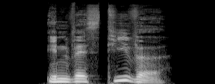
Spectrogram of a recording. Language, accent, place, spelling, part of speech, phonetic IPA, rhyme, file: German, Germany, Berlin, investive, adjective, [ɪnvɛsˈtiːvə], -iːvə, De-investive.ogg
- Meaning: inflection of investiv: 1. strong/mixed nominative/accusative feminine singular 2. strong nominative/accusative plural 3. weak nominative all-gender singular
